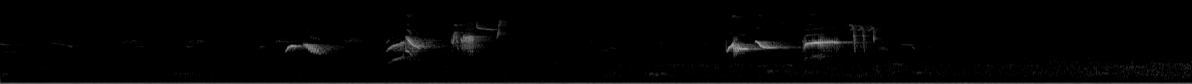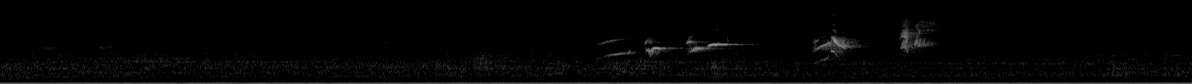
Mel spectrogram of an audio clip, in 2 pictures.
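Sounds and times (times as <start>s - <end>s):
common blackbird singing: 0.0s - 5.2s, 5.8s - 9.6s, 17.6s - 21.4s.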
